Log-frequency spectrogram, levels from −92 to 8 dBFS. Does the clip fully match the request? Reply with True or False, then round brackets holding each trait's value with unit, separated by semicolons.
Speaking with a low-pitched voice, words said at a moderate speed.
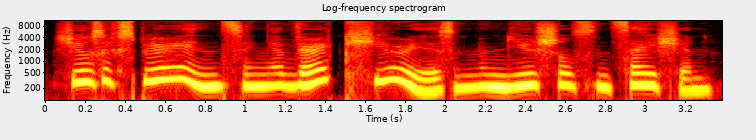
False (245 Hz; 160 wpm)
